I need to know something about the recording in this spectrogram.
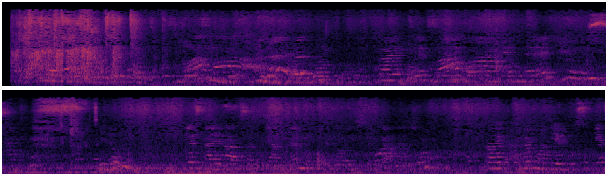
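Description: A woman speaks with animation to a group.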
